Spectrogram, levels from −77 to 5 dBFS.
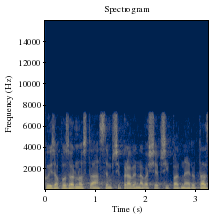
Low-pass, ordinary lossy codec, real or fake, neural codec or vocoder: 7.2 kHz; AAC, 96 kbps; real; none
